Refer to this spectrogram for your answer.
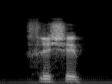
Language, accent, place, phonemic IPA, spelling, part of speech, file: French, France, Lyon, /fle.ʃe/, flécher, verb, LL-Q150 (fra)-flécher.wav
- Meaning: to mark with arrows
